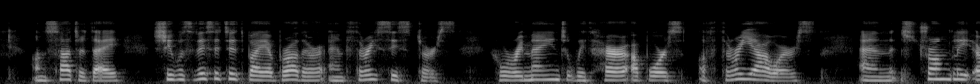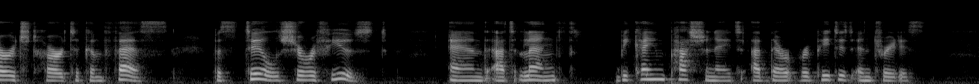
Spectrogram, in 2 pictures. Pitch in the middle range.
No: high, 195 Hz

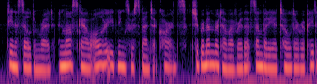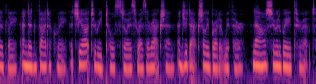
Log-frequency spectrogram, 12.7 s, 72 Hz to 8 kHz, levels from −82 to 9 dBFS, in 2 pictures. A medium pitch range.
No: narrow, 2.3 semitones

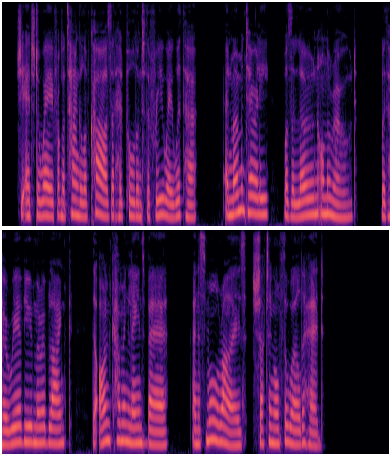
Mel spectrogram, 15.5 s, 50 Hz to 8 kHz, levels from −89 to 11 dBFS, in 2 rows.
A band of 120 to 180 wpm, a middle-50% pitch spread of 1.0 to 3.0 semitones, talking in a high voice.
Yes: average, 160 wpm; average, 2.7 semitones; high, 195 Hz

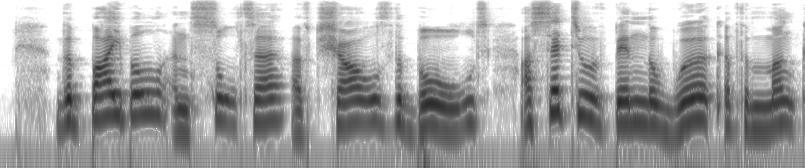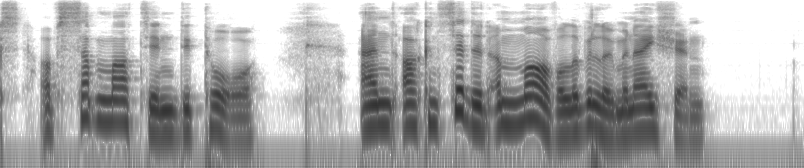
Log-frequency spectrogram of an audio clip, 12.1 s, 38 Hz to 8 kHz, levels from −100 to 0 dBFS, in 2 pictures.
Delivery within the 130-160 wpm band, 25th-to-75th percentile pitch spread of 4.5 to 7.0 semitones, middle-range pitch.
Yes: average, 150 wpm; average, 4.9 semitones; medium, 150 Hz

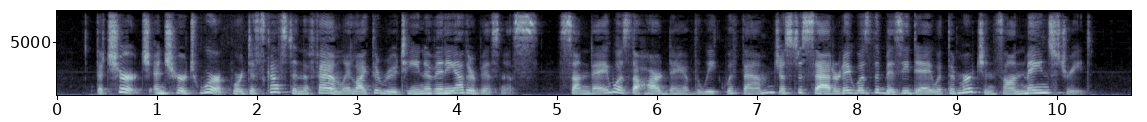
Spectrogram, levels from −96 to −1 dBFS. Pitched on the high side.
Yes: high, 205 Hz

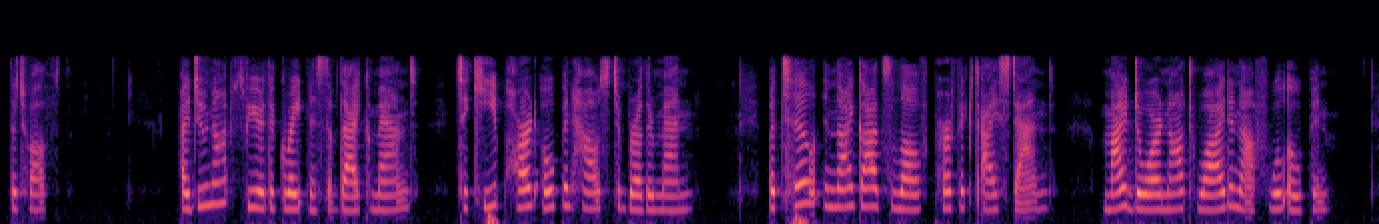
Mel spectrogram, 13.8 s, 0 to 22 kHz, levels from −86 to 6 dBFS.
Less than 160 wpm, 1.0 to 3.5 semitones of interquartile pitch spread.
Yes: average, 150 wpm; narrow, 2.4 semitones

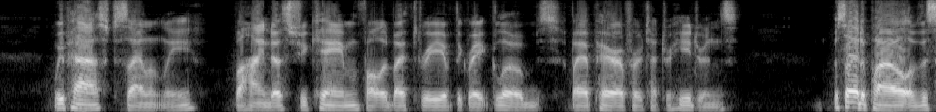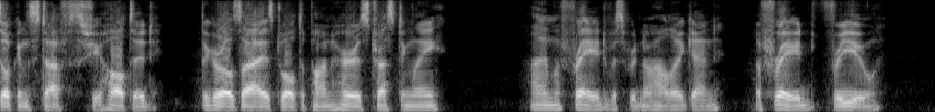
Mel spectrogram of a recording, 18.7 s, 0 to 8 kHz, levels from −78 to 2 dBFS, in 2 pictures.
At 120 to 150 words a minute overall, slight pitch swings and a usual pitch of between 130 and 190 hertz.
No: average, 145 wpm; narrow, 2.0 semitones; very low, 90 Hz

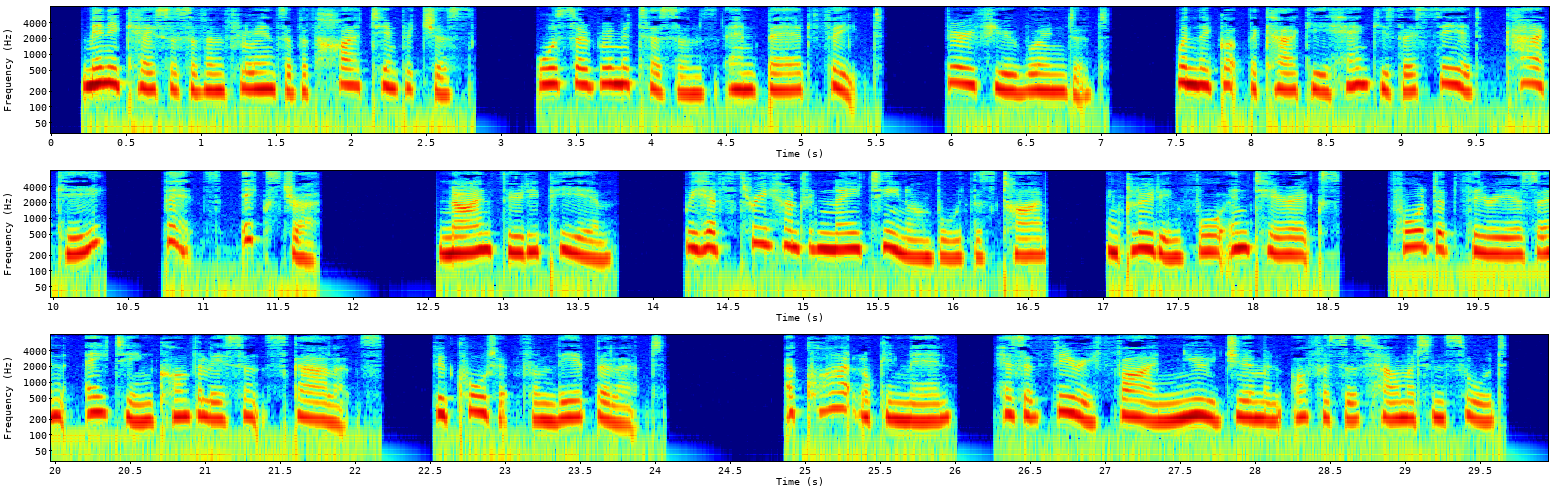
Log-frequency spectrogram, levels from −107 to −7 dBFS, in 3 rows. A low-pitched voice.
No: high, 225 Hz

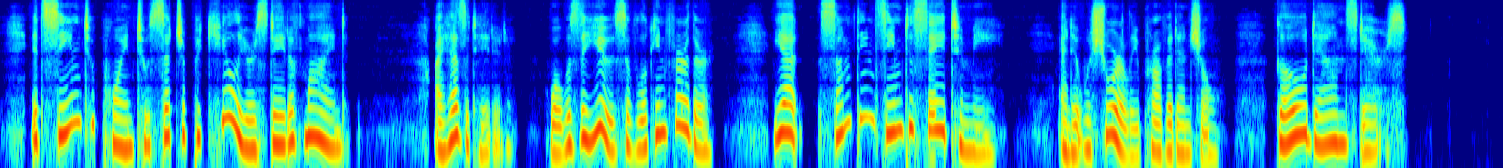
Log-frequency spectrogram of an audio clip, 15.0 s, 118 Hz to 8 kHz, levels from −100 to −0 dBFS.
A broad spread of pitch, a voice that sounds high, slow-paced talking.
Yes: wide, 6.5 semitones; high, 225 Hz; slow, 130 wpm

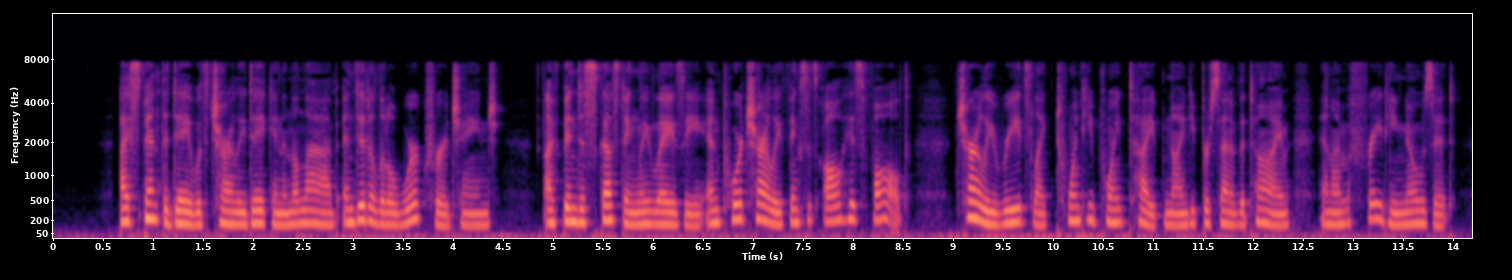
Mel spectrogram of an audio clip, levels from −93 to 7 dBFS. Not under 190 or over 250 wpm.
Yes: fast, 205 wpm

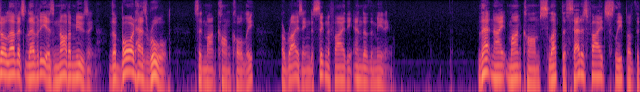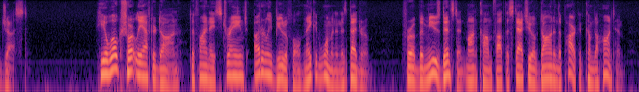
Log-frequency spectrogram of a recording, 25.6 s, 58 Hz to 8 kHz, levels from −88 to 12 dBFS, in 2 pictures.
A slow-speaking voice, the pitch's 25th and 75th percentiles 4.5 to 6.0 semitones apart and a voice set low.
No: average, 150 wpm; average, 5.3 semitones; low, 115 Hz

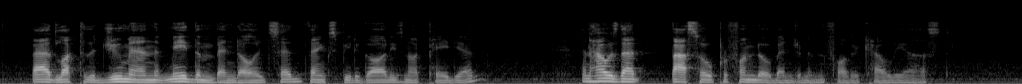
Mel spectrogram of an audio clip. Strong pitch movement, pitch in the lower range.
No: average, 3.5 semitones; low, 100 Hz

